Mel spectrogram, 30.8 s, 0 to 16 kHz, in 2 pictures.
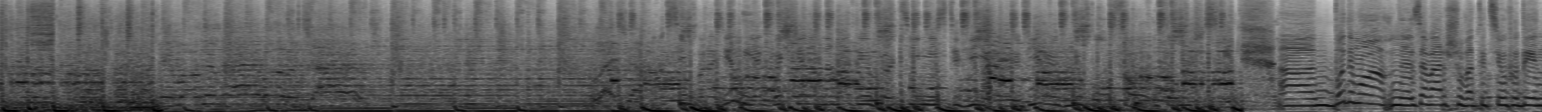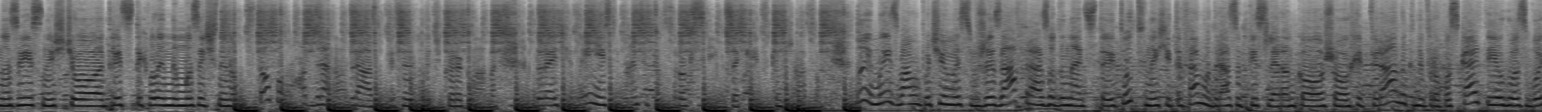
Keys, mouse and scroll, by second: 1.5 Page_Down, 12.3 Page_Down, 23.9 Page_Down.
